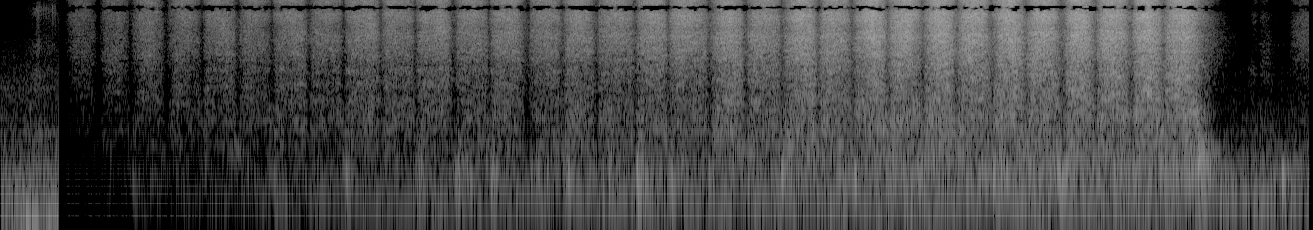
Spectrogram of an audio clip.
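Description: Hand sanding block with abrasive paper rubbed back and forth over dried joint filler on a plasterboard wall, in even strokes about three a second, growing louder toward the end.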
